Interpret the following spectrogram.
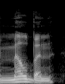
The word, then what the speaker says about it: Melbourne: pronounce it differently there in Australia we say Melbourne almost like m e- l b i n but I assume in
